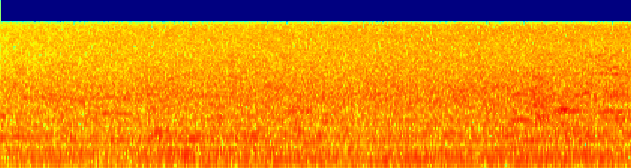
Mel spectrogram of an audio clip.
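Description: Many fountain water jets spraying and falling back into a large pool, a steady, even rushing hiss. Faint, distant voices sit underneath it.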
